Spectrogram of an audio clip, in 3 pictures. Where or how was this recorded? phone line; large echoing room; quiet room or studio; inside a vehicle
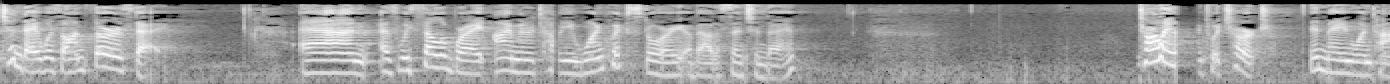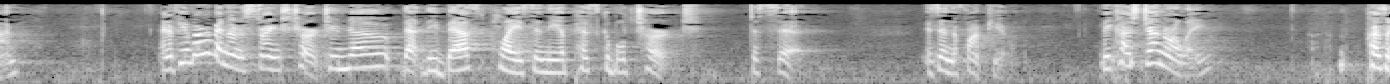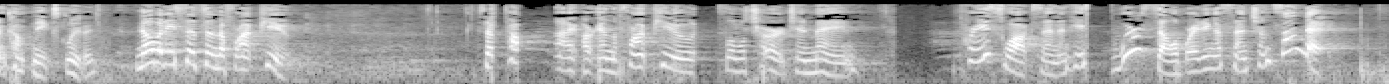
large echoing room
